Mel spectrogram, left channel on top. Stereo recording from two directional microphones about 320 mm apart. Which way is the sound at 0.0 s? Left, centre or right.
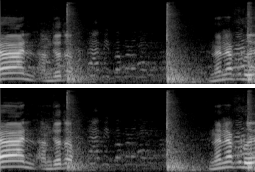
Centre.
